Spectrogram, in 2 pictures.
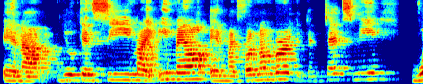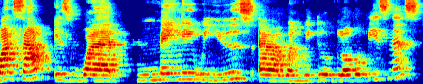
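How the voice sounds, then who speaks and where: A woman from Mexico with a slightly high voice talks in a chatty, friendly way, using plenty of fillers. Her voice rings around a very echoey room, with a strong reverberant tail. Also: takes it slowly. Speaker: webinar panelist. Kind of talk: casual presentation.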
